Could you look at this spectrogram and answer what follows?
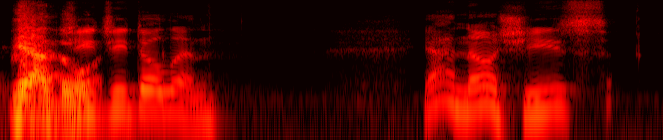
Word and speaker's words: Gigi Dolan: Did I pronounce that right? Yeah, Gigi Dolan.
